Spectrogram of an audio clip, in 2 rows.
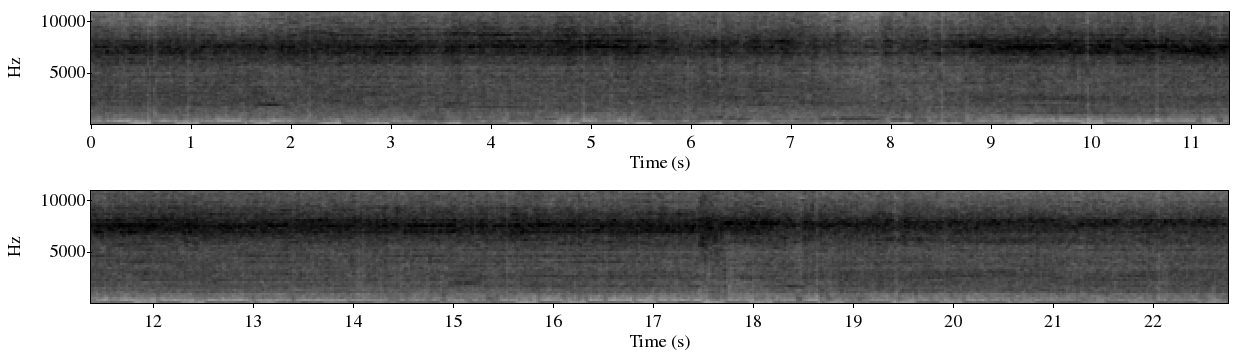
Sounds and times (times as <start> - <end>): Idling: 0.0 - 22.7
Music: 0.0 - 22.7
Outside, urban or manmade: 0.0 - 22.7.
